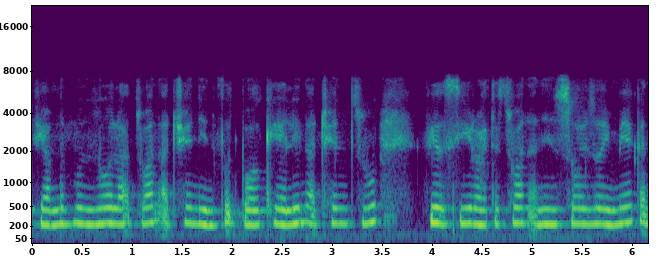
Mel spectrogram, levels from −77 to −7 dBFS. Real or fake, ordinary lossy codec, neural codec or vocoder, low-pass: real; Opus, 32 kbps; none; 7.2 kHz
